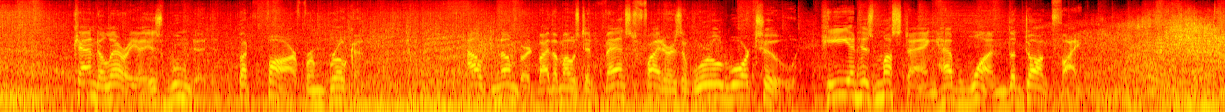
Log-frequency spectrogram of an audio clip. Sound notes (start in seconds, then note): none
